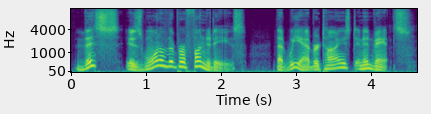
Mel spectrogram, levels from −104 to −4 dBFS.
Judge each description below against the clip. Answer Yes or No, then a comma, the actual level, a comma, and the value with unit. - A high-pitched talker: No, medium, 150 Hz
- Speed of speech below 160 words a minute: Yes, average, 145 wpm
